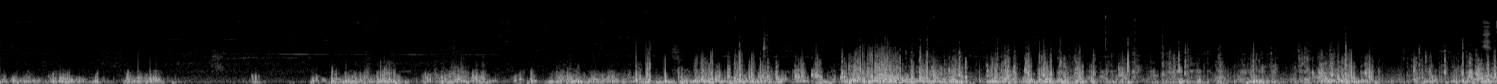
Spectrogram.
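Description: Wind buffeting the microphone: a gusting low rumble that comes and goes, dipping briefly near the start and strongest in the second half.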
